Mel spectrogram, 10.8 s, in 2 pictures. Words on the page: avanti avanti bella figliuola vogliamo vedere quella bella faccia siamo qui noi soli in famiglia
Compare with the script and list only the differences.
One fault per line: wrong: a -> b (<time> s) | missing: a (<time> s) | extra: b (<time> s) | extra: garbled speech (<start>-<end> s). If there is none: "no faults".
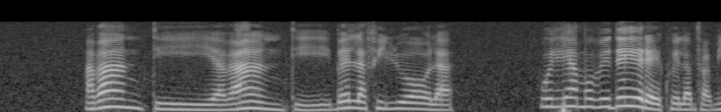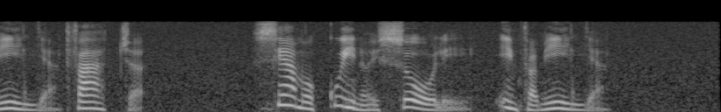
wrong: bella -> famiglia (5.2 s)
